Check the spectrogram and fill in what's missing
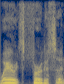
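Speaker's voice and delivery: full, unleashed demonic voice, rough and creaky. A player's character questions the guards, in full demon voice. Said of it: "letting my full demon voice come out".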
